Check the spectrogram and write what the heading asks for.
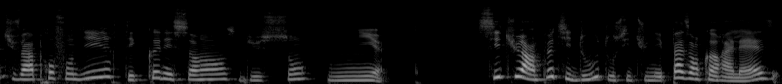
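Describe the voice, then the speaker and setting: A woman with a French accent gives a children's phonics lesson at an unhurried pace. Her voice sits a little high. She articulates each word clearly and patiently, as if for a young pupil taking dictation. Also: a little mellow. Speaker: teacher.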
